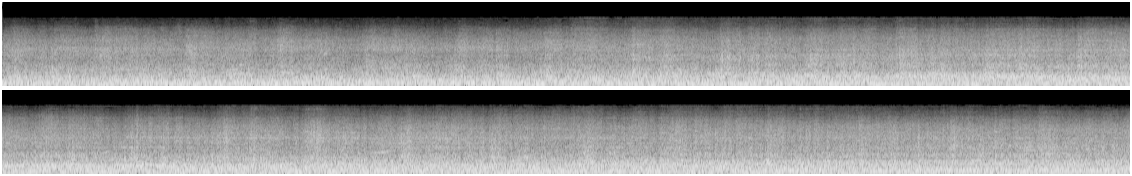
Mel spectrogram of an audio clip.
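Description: Freight cars of a long mixed train rolling past: a steady rumble of steel wheels on the rails, with faint repeated clicks as the wheels cross rail joints.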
